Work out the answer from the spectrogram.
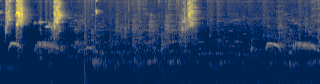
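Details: Morning chirping from Creamino and Lutino Opaline lovebirds: loud scratchy high chirps in quick pairs, then another after a pause, mixed with soft arched whistled notes.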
